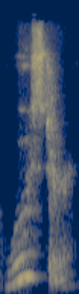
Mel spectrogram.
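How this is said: It is said the New England way.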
